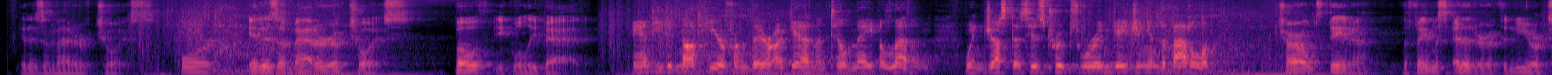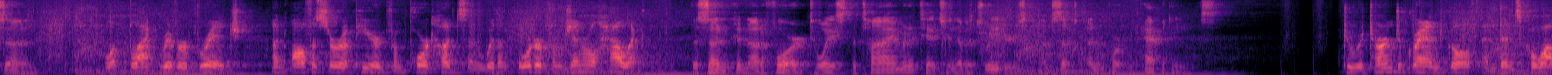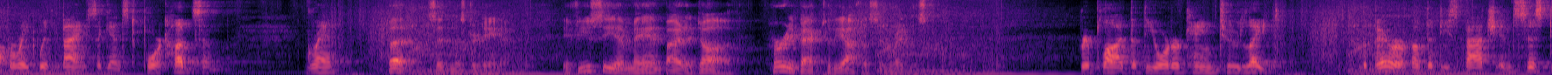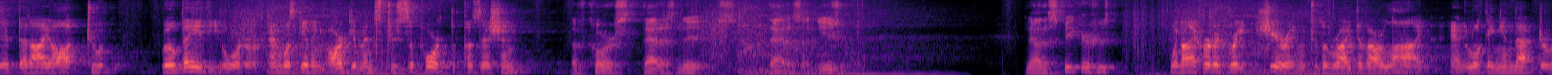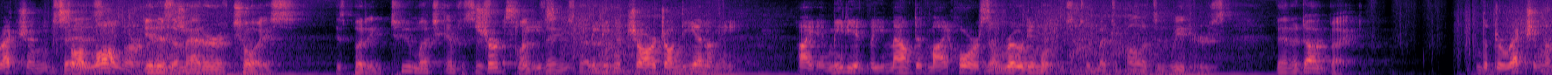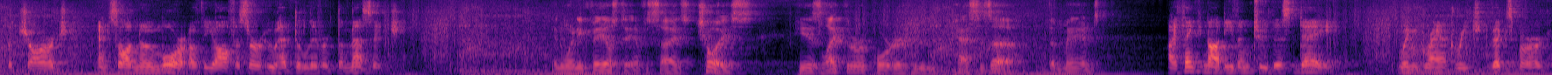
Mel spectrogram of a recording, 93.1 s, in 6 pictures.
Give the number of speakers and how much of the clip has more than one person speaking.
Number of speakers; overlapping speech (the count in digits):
2, about 4%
